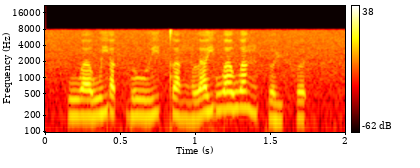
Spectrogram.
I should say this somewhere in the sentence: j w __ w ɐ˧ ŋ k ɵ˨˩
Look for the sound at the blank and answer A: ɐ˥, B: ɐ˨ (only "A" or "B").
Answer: A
